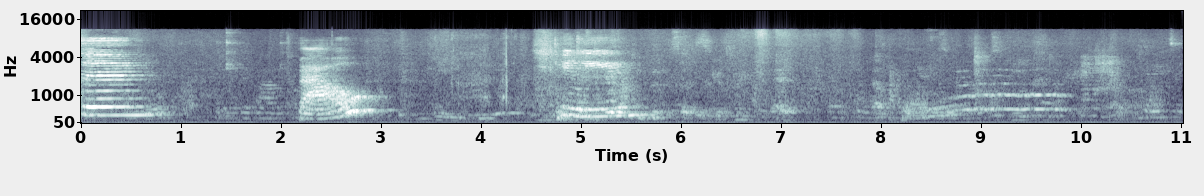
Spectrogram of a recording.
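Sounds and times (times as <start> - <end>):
young people's voices in a hall: 0.0 - 11.0
long high vocal call: 8.5 - 10.5.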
